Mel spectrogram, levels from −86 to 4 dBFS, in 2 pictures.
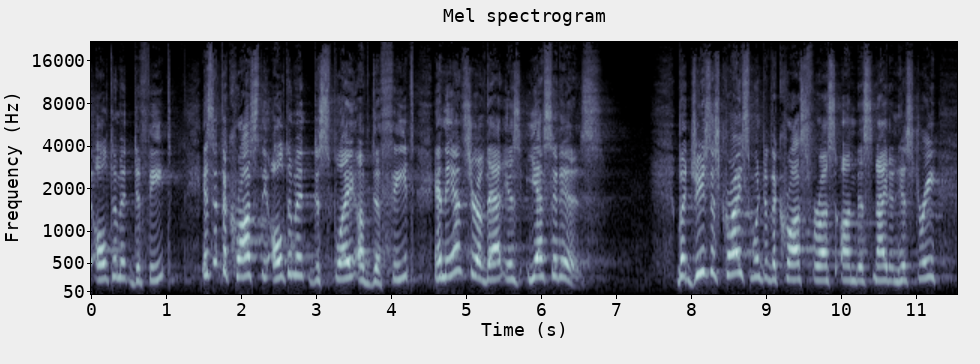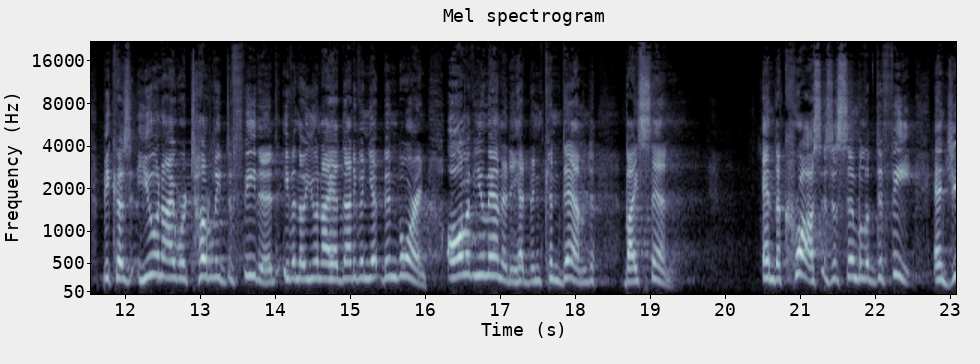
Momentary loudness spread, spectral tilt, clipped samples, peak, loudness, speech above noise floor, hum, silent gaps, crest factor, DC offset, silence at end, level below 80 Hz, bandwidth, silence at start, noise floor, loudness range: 9 LU; -2 dB/octave; under 0.1%; -2 dBFS; -21 LUFS; 42 dB; none; none; 20 dB; under 0.1%; 0 s; -80 dBFS; over 20 kHz; 0 s; -63 dBFS; 2 LU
